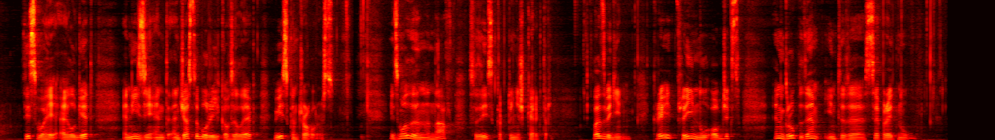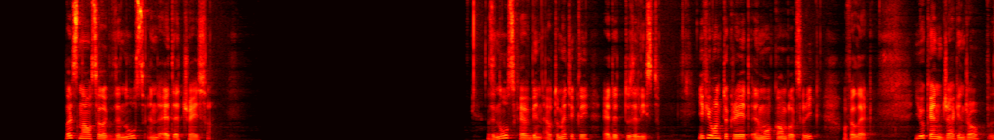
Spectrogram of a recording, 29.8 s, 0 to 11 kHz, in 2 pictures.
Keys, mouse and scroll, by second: 9.9 ctrl+click, 13.3 shift+middle click, 13.8 alt+g, 14.8 click, 15.2 click, 15.2-16.2 typing, 15.2 click, 16.0-17.1 right drag, 21.4-22.5 right drag, 23.7-24.9 right drag.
